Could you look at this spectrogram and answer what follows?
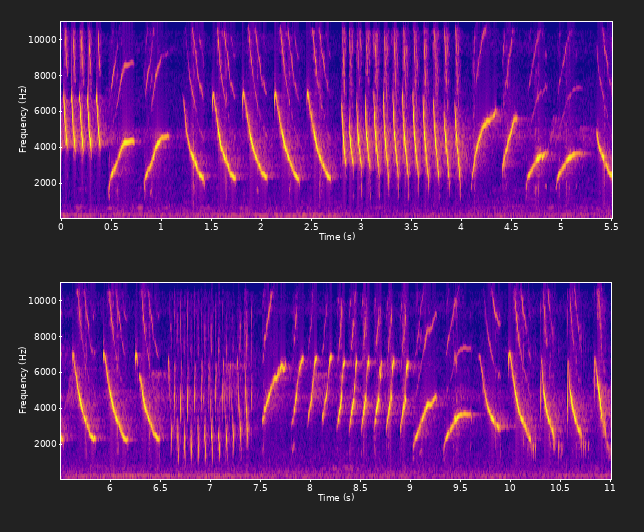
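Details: A young canary practises singing in a continuous stream of sharp downward-slurred whistles, broken by a fast rattling roll and a lower buzzy trill, then more quick sweeping notes.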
